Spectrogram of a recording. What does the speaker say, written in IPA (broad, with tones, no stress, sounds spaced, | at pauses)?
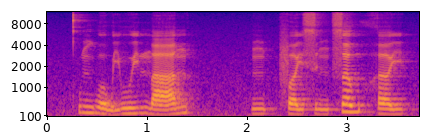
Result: kʷʰ ɪ˧ ŋ w o˨˩ w j uː˨˧ j n̪ aː˨˥ n | ŋ ʊ˨ k̚ f ɐ˨ j s ɪ˨ ŋ s ɐ˥ w h ɐ˨ j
